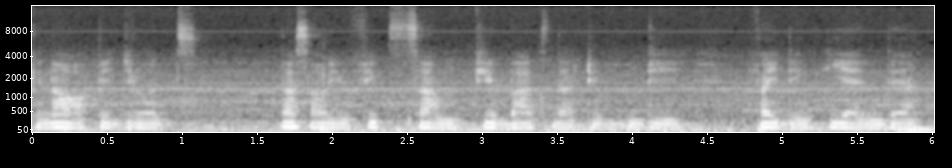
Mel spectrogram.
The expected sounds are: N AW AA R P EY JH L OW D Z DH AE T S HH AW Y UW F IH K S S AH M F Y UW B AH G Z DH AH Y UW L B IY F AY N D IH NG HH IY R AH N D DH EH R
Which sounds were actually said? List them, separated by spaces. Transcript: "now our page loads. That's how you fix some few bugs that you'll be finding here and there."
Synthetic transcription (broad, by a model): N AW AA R P EY JH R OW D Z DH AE T S HH AW Y UW F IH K S S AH M F Y UW B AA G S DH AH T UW B IY F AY D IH NG HH IY R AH N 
